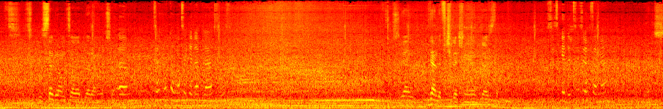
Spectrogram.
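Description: A young man talks nearby in a lively voice.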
